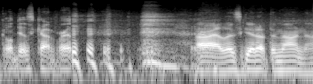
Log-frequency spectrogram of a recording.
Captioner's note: both laughing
